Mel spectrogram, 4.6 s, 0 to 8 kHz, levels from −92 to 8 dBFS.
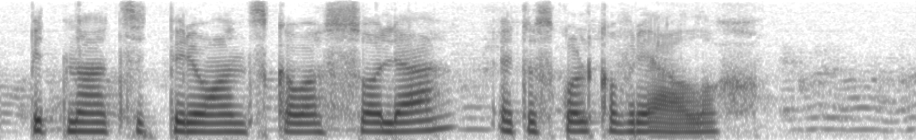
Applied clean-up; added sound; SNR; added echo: none; none; none; none.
